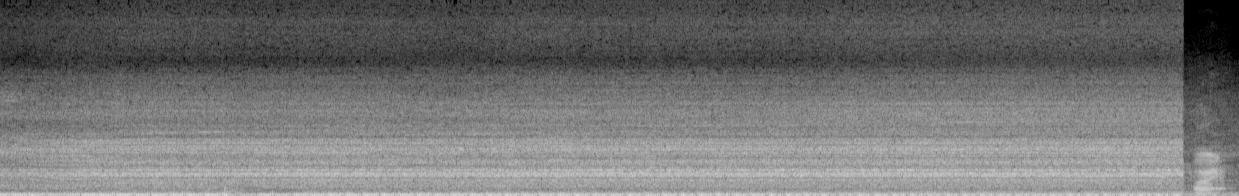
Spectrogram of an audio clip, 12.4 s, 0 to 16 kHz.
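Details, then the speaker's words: 2006 Chevy LBZ Duramax in limp mode, idling on the first tune of a five-position switch: steady diesel idle clatter with a faint airy turbo hiss on top, which the first and second tunes normally produce. "if I put it in the first tune which I just did you will hear the turbo it takes a second but you'll hear the turbo start to kiss"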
